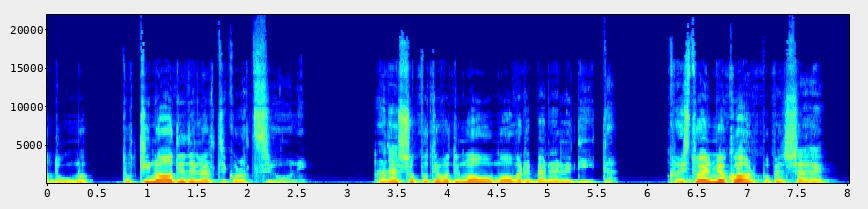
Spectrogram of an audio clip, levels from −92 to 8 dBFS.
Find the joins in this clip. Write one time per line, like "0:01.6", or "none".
none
